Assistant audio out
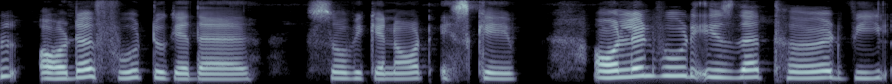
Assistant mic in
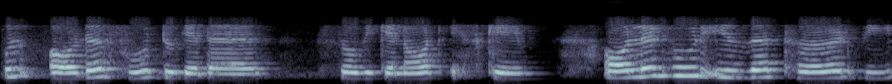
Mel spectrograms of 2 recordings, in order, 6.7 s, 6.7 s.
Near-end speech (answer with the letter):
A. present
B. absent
B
